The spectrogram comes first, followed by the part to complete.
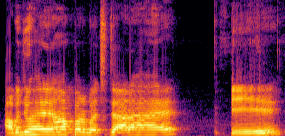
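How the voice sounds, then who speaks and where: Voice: medium pitch, a bit bright. A teacher giving a grammar lesson for exam students, dictating for notes, repeating key terms and often checking in with the class. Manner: slow, deliberate, dictating for notes.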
